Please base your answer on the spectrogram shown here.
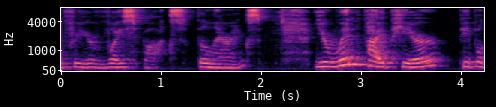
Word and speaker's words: larynx: Some people have trouble with the word larynx. I think even one of our instructors calls it the larynx, but it's the larynx, and it's kind of like, I don't know, have you ever heard of a lynx? It's a really big bobcat, Lynx, lynx, or anyway.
